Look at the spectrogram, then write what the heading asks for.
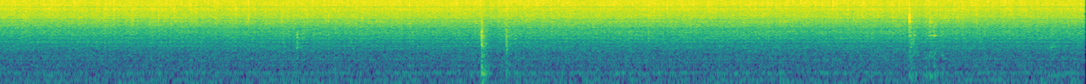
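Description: Steady frying sizzle from slices of flank steak in a hot pan, with one sharp knock about six and a half seconds in and a lighter one near the end.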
